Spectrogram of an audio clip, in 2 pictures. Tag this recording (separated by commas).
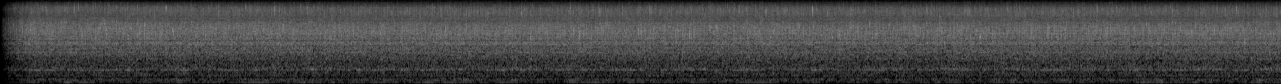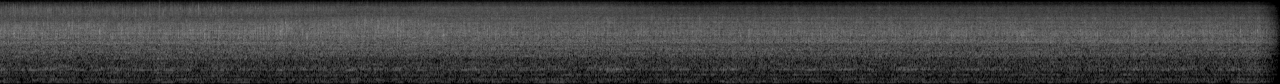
faucet, home sounds, Liquid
